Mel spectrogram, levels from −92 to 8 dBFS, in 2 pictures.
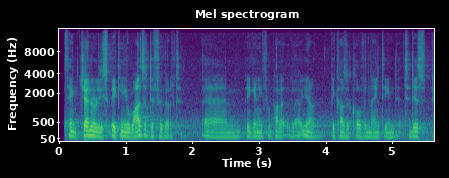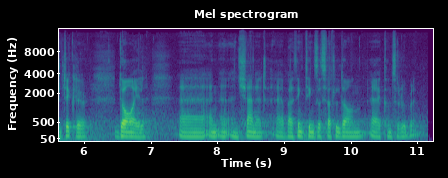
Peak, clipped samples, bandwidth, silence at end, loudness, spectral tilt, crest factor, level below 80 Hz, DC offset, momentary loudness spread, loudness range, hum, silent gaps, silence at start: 0 dBFS; under 0.1%; 16 kHz; 0.15 s; -24 LUFS; -6 dB/octave; 22 dB; -48 dBFS; under 0.1%; 13 LU; 5 LU; none; none; 0.1 s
